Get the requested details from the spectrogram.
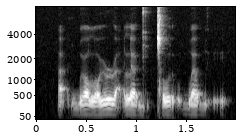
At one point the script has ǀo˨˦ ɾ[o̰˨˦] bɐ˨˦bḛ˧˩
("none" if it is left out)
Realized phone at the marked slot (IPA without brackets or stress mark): o̰˨˦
